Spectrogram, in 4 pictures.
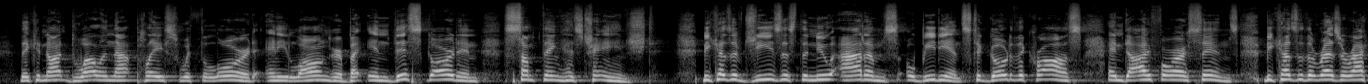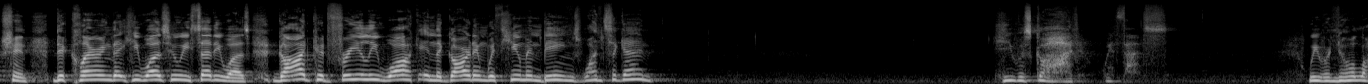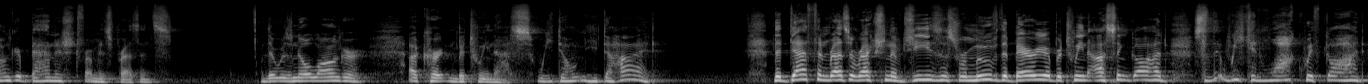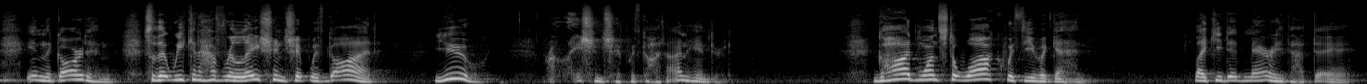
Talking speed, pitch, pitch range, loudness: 150 wpm, 190 Hz, 160-210 Hz, -23 LUFS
